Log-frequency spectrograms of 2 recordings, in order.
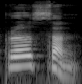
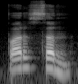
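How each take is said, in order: First: The word begins with a blended 'pra' sound. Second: The word begins with a full 'par' sound. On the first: The speaker calls it right. "अब यहाँ पे हमारे sound क्या है" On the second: The speaker calls it wrong. "अब ये जो गलत वाला लिखा है"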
